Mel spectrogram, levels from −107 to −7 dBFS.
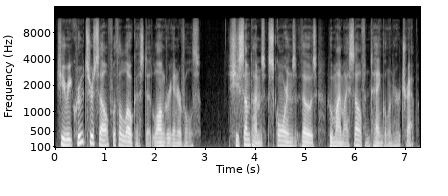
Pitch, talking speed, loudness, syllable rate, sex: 115 Hz, 165 wpm, -19 LUFS, 5.2 syllables/s, male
